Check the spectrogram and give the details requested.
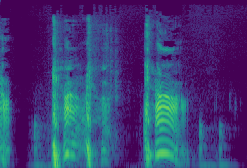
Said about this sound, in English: Leech coughed again, violently, making a sound like an old dog's barking.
